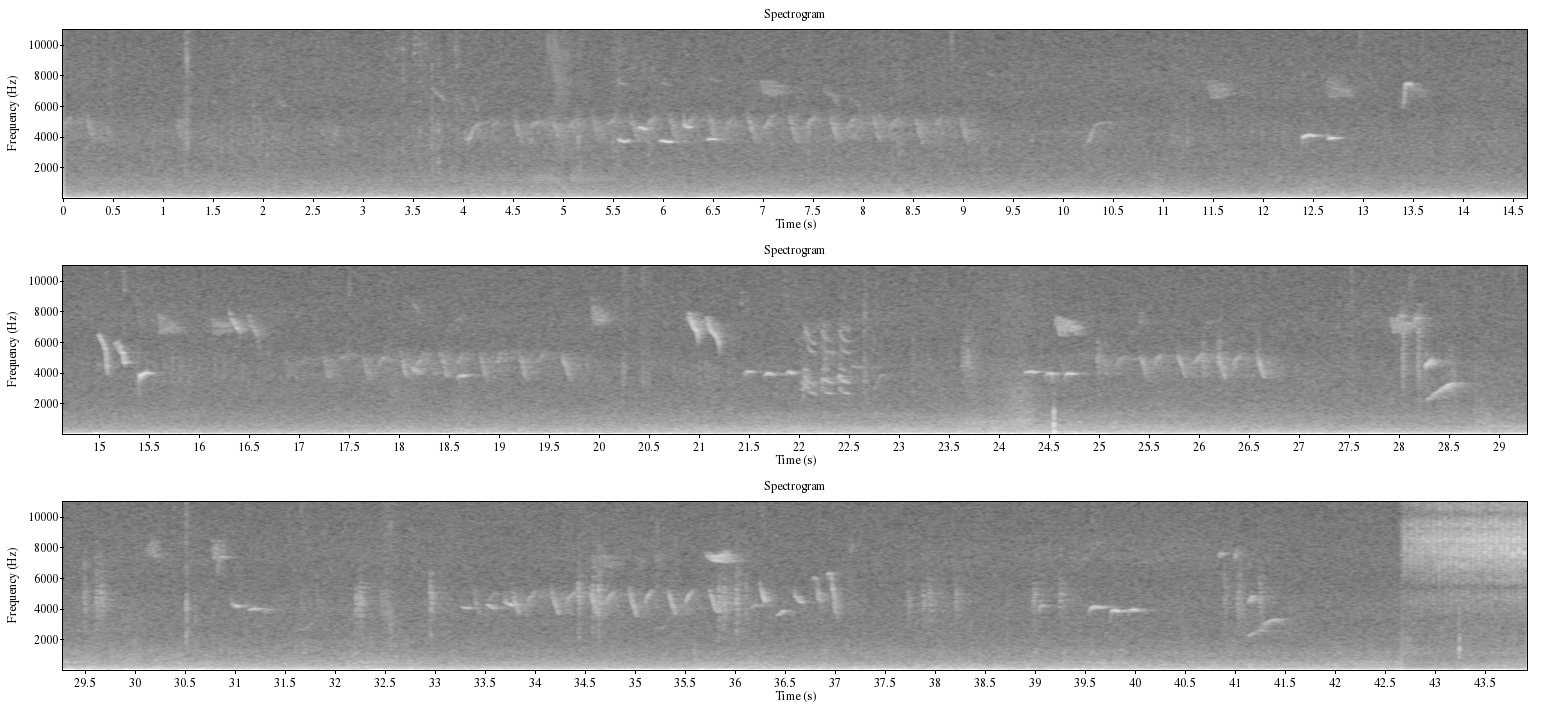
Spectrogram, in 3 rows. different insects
0:42.7 0:43.9

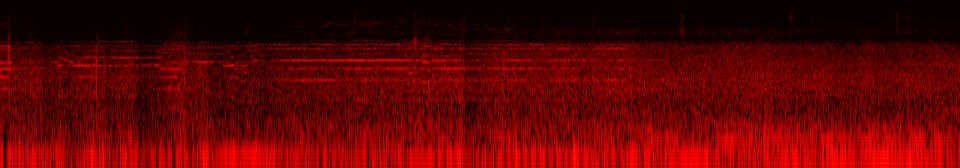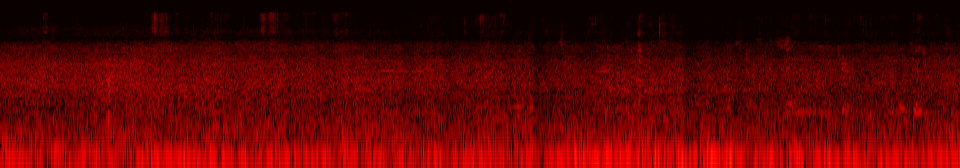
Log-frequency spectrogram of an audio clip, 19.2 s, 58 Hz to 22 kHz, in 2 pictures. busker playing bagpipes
0:00.0 0:07.4

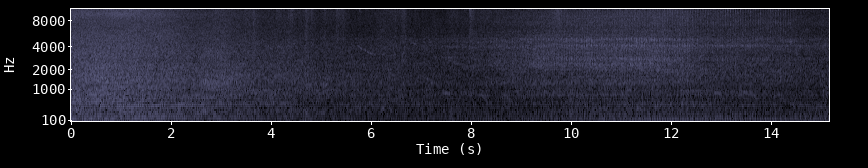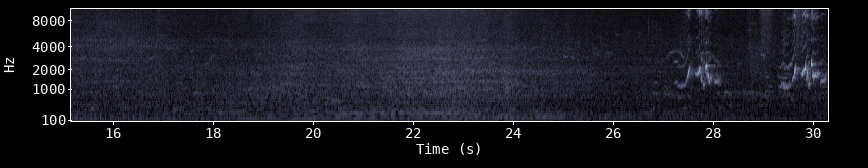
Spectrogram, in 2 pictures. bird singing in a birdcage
0:24.3 0:30.3

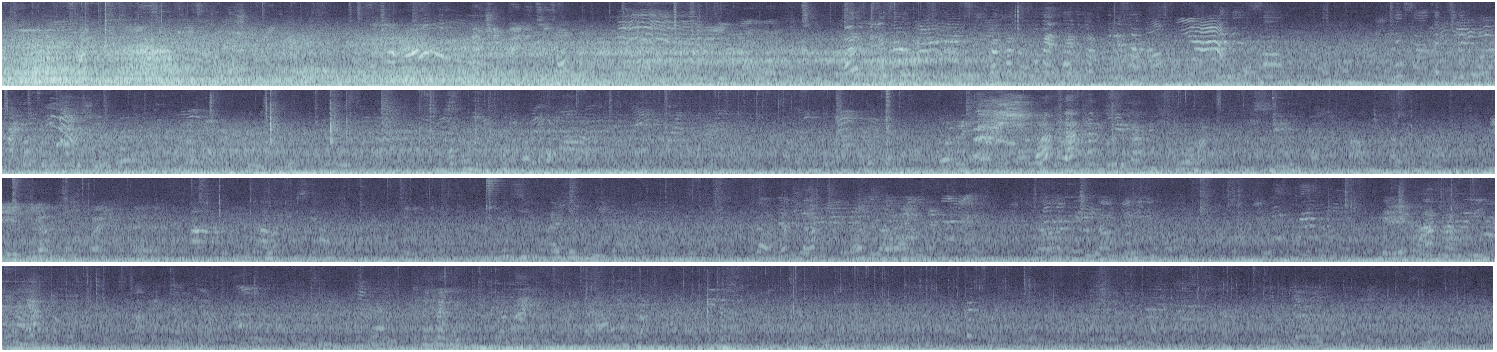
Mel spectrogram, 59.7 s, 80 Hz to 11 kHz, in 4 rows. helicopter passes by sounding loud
0:00.0 0:33.2

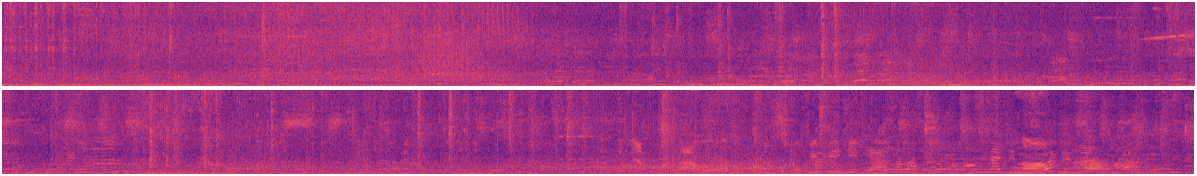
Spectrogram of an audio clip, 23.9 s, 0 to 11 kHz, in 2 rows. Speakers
0:05.2 0:23.8

